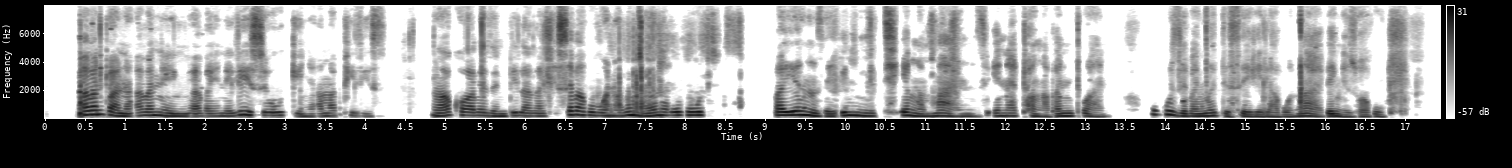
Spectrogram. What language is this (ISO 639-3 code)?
nde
